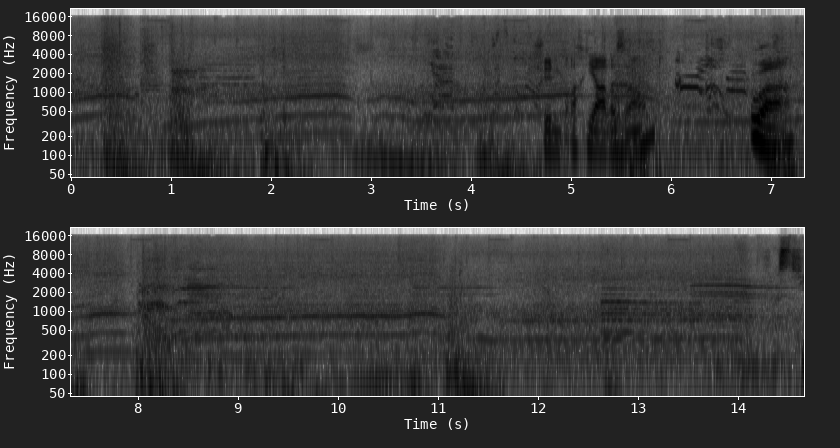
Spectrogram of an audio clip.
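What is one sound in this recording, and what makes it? A sports car engine revs and rises in pitch through several gear changes.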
